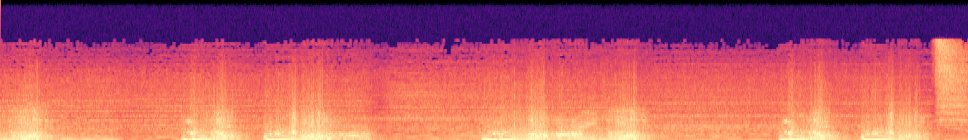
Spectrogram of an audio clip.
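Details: Lion giving deep roars and grunts in bursts around two, six and ten seconds, with background music playing throughout.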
